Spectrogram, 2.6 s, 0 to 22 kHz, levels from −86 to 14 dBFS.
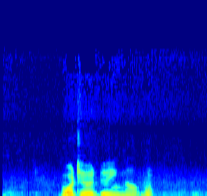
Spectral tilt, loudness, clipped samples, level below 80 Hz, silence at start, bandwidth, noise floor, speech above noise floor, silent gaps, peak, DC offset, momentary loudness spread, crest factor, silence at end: -8 dB/octave; -27 LUFS; under 0.1%; -62 dBFS; 0.05 s; 15 kHz; -59 dBFS; 33 dB; none; -6 dBFS; under 0.1%; 13 LU; 24 dB; 0.7 s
